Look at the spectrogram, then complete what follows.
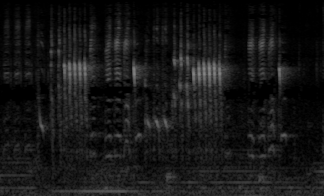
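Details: Pet society finch, domestic form, singing a lively phrase: slurred low notes, bursts of rapid high clicks, and buzzy chatter repeated twice within four seconds.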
